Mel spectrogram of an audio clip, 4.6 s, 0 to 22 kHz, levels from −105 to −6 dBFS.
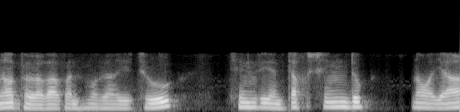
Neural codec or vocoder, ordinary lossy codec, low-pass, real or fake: codec, 16 kHz in and 24 kHz out, 0.6 kbps, FocalCodec, streaming, 2048 codes; none; 3.6 kHz; fake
